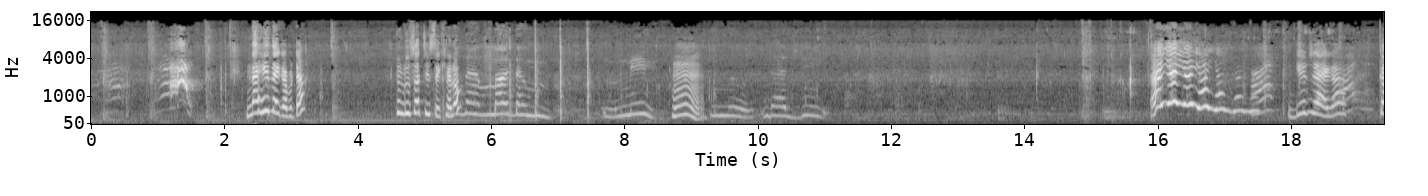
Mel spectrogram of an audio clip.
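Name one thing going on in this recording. Small children babble and squeal close by.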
